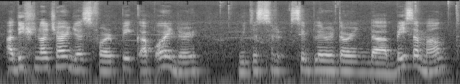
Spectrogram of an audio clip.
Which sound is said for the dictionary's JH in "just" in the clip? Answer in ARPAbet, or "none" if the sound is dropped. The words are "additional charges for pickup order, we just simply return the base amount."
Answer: CH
